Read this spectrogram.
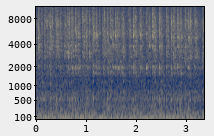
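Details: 1970 Ford Falcon small-block Ford V8 with a freshly swapped 750 Holley carb, not fully warmed, idles at about 750 rpm pulling 7 in of vacuum; low, slightly cammy idle that stays even, with no misfires or knocks; healthy and smoother.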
